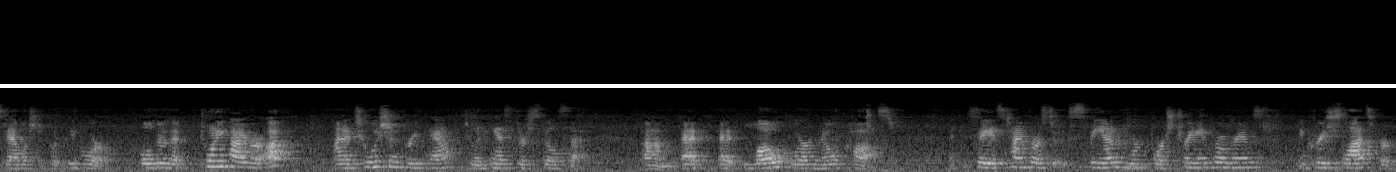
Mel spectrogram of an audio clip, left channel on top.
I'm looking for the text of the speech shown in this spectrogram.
to put people who are older than 25 or up on a tuition-free path to enhance their skill set at low or no cost. I say it's time for us to expand workforce training programs, increase slots for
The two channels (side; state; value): left; silent; 58 dB below the other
